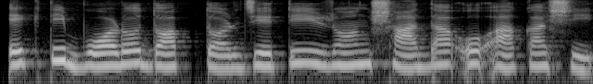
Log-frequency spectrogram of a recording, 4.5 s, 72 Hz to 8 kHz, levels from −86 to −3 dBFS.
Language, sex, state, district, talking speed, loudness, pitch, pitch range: Bengali, female, West Bengal, Jalpaiguri, 105 wpm, -32 LUFS, 205 Hz, 195-225 Hz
